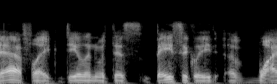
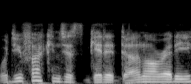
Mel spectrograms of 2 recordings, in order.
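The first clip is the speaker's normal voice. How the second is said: put-on impatient, exasperated tone, higher pitch; 5 semitones higher than usual. Describing how a teacher spoke while students were pushed around: imitating a teacher's impatient tone. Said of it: "the tone of voice that one of the teachers had was kind of just this like".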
